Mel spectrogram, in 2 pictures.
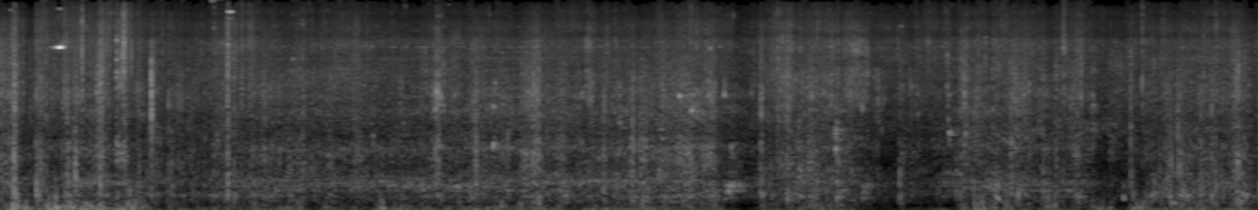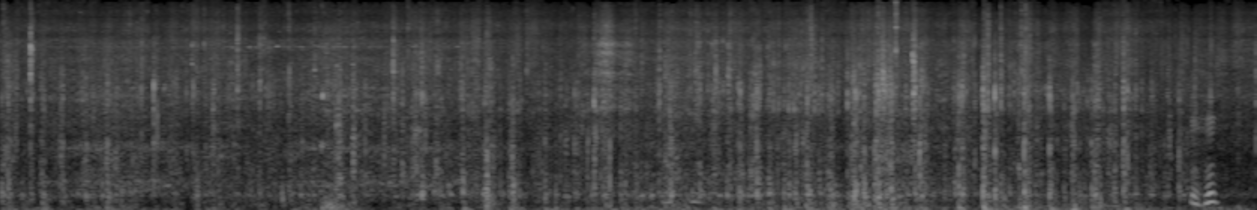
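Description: A bicycle frame and chain clatter over bumps.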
